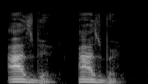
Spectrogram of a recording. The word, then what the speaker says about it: Ozbirn: Ozbirn.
